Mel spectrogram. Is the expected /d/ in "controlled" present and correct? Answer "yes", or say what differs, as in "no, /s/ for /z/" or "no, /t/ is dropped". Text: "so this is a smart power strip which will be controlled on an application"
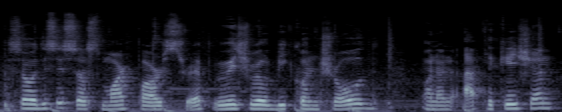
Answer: yes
